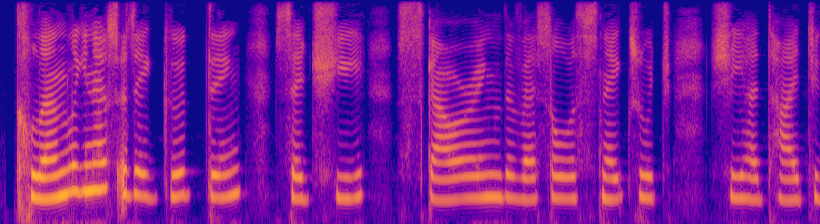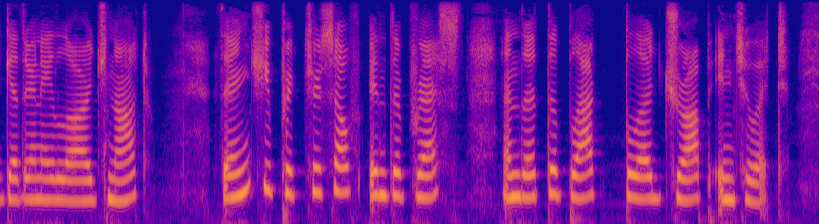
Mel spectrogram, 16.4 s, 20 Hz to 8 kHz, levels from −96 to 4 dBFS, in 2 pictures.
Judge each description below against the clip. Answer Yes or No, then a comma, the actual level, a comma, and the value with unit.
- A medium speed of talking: No, slow, 130 wpm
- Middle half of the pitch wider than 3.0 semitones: No, narrow, 2.4 semitones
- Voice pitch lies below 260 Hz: No, very high, 270 Hz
